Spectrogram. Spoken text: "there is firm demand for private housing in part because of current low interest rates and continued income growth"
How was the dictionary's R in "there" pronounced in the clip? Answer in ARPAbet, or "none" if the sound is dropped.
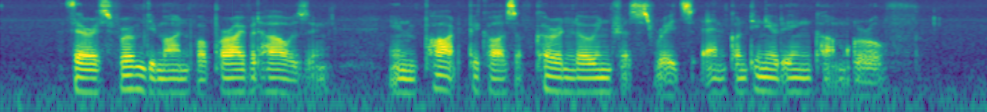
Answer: R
